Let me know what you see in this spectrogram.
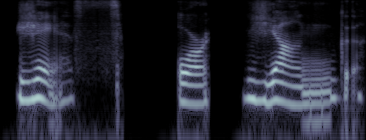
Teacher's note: There’s like a mixture of /j/ and /dʒ/ sound.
